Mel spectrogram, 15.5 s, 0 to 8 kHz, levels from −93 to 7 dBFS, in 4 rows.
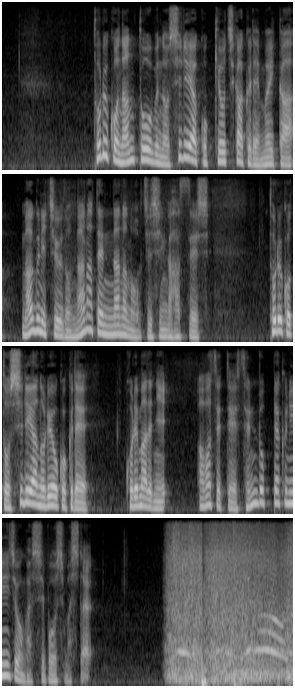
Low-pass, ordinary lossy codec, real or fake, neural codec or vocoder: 7.2 kHz; none; real; none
